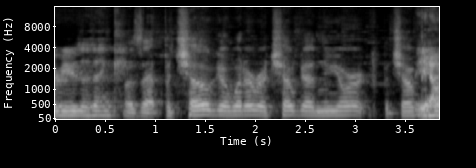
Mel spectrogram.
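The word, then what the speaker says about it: Patchogue: Was that Pachoga, whatever, Choga, New York? Pachoga, Yeah, we used whatever. to pronounce it Patchagoo, but someone corrected us in Pachoga, the yeah.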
